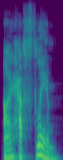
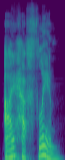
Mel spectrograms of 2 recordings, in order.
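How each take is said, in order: Both takes have the same delivery.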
